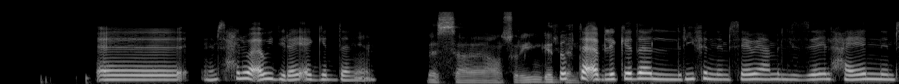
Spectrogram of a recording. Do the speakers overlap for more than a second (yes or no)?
no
